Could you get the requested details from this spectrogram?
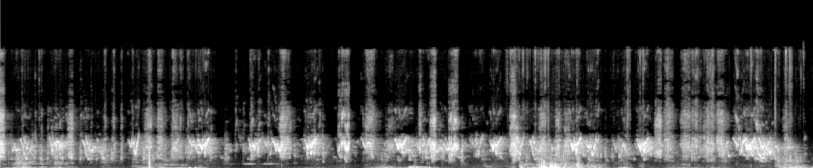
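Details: Morning chatter of pet budgerigars: continuous overlapping chirps, warbles and squeaky notes from several birds, with intermittent low thumps and rumbles beneath.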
